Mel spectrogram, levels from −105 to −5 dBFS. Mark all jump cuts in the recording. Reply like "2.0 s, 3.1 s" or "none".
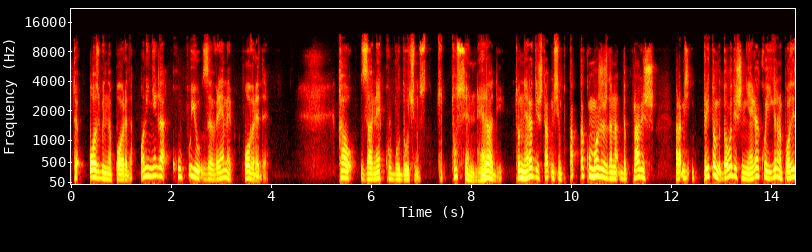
none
